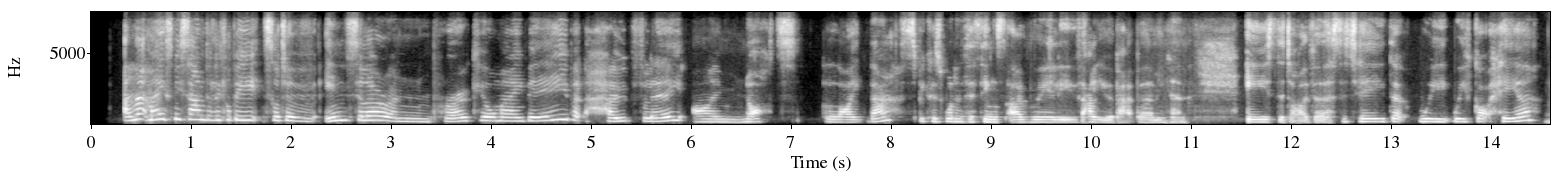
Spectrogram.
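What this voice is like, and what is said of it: Birmingham (Brummie) English accent. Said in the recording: “a few people will probably recognise the accent. I'm a Brummie.”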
